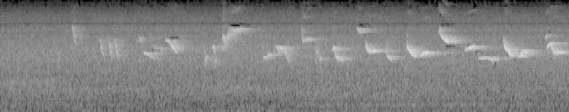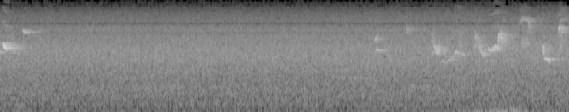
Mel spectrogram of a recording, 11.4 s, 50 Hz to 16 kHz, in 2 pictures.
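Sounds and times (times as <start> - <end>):
Eurasian blackcap singing a fast scratchy warble: 0.7 - 6.1, 9.4 - 11.3.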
